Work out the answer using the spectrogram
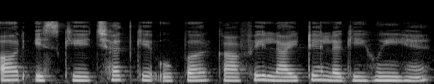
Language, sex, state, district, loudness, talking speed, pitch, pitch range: Hindi, female, Jharkhand, Ranchi, -21 LUFS, 125 wpm, 185 Hz, 180-195 Hz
